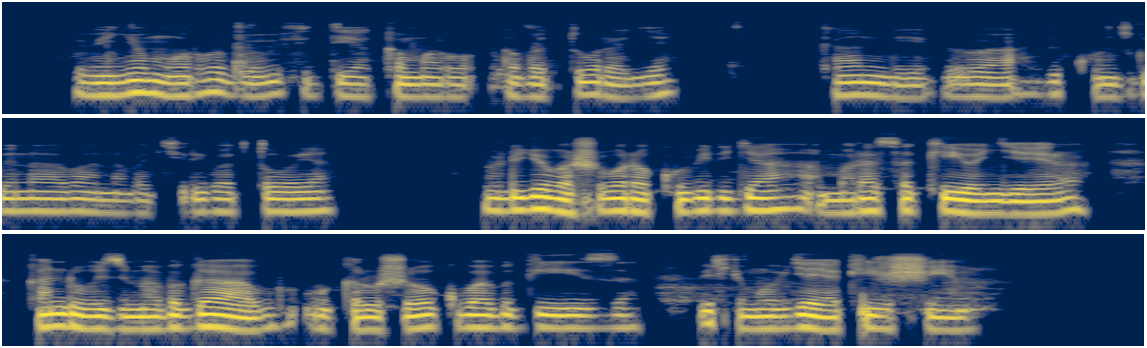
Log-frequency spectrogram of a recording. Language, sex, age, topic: Kinyarwanda, male, 18-24, agriculture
